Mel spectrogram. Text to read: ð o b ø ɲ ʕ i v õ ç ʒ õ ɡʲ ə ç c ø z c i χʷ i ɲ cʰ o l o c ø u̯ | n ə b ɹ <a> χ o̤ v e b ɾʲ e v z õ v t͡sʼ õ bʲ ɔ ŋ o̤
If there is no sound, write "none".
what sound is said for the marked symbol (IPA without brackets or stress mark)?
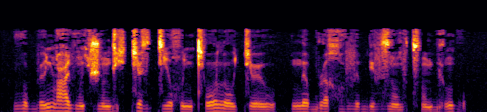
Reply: ə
